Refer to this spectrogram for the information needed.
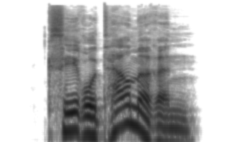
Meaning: inflection of xerotherm: 1. strong genitive masculine/neuter singular comparative degree 2. weak/mixed genitive/dative all-gender singular comparative degree
- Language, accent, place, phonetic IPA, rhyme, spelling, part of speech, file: German, Germany, Berlin, [kseʁoˈtɛʁməʁən], -ɛʁməʁən, xerothermeren, adjective, De-xerothermeren.ogg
